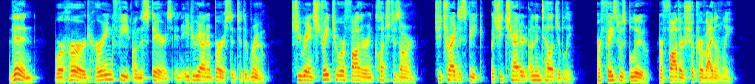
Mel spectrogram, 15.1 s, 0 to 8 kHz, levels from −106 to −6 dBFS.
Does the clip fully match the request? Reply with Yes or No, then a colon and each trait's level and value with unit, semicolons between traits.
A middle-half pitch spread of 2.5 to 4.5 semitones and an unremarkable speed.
Yes: average, 4.2 semitones; average, 165 wpm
